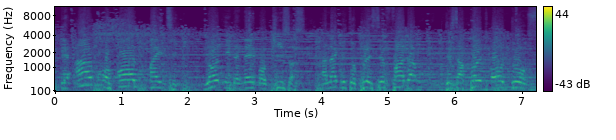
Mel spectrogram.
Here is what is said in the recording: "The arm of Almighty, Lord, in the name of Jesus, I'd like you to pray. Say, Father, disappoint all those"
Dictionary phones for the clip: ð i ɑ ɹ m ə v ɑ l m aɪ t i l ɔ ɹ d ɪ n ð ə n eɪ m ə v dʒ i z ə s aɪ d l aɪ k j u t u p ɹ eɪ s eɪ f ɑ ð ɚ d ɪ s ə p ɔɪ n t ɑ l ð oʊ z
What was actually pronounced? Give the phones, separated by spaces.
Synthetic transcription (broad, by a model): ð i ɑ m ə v ɑ l m aɪ t i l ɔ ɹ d ɪ n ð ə n eɪ m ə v dʒ i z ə s aɪ l aɪ k j u t u p ɹ eɪ s eɪ f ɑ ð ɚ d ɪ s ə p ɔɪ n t ɑ l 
